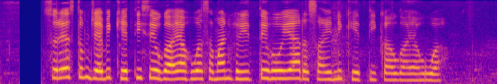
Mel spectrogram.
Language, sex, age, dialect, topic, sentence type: Hindi, female, 25-30, Awadhi Bundeli, agriculture, statement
